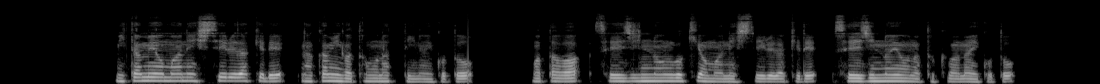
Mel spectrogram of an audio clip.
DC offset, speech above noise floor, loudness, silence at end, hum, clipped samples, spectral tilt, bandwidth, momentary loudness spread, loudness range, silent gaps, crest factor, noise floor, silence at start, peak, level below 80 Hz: under 0.1%; over 64 dB; -27 LUFS; 0.85 s; none; under 0.1%; -6 dB/octave; 11.5 kHz; 9 LU; 3 LU; 4.84-4.88 s; 18 dB; under -90 dBFS; 1.15 s; -10 dBFS; -66 dBFS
